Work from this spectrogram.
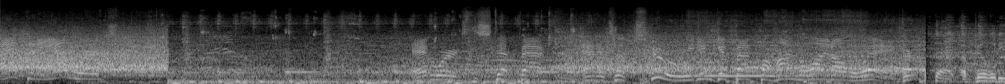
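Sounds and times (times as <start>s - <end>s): arena music: 1.7s - 9.3s.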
